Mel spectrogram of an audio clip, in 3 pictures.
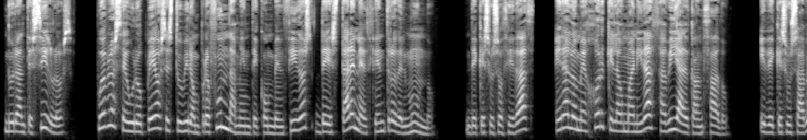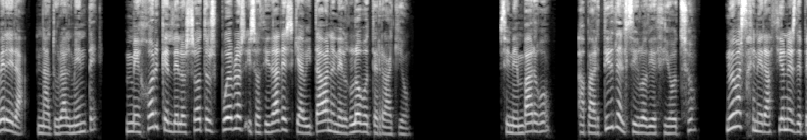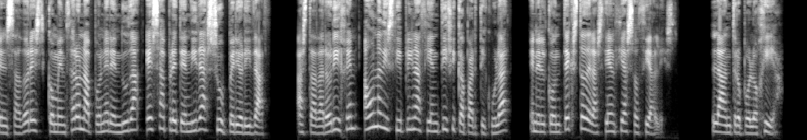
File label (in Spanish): Documental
